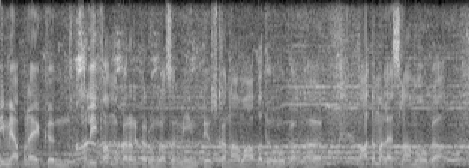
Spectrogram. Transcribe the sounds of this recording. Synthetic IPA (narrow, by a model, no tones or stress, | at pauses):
imɛ̃ːɐpnaɪkxəliːfamʊkəɾːəɾkəɾũːŋɡaːzɐmiːnpeʊskanaːmaːbəd̪ɦoːɡ | aːd̪əməlɛːɦɪsəlaːmɦoːɡaː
